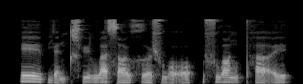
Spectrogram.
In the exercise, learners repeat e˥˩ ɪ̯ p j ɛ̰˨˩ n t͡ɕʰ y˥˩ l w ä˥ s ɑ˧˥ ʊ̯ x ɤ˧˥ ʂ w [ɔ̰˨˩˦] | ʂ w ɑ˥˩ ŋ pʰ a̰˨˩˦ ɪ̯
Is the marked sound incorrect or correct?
correct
